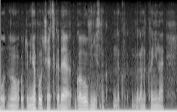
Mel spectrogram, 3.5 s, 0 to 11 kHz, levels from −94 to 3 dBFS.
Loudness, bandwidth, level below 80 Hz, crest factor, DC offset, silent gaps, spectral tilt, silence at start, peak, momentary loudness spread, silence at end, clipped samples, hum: -20 LUFS; 10.5 kHz; -34 dBFS; 20 dB; 30%; none; -6 dB/octave; 0 s; -2 dBFS; 12 LU; 0 s; under 0.1%; none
